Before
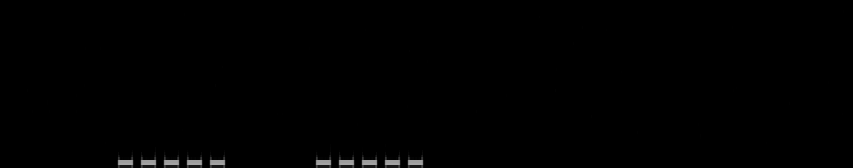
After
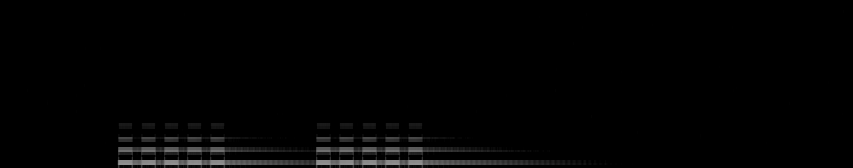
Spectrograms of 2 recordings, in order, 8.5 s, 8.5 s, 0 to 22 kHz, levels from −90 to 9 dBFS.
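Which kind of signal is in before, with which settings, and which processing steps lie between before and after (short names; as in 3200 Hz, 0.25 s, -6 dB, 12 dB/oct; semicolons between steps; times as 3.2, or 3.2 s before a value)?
beep pattern sine 806 Hz, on 0.14 s, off 0.09 s, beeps 5, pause 0.92 s, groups 2, -25 dBFS
soft clip -28.5 dBFS; bell 880 Hz -4.5 dB 0.63 oct; spring tank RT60 2.7 s, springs 52 ms, chirp 30 ms, DRR 13.5 dB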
